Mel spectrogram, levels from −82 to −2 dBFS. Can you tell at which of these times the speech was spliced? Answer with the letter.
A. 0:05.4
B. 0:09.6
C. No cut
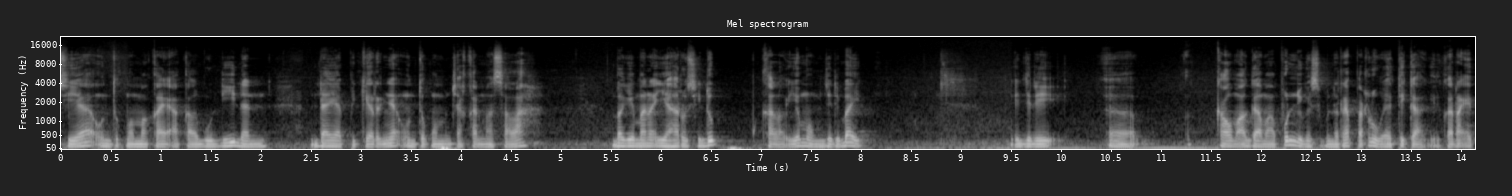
C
